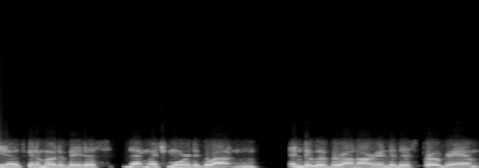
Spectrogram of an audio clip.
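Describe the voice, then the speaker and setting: Very fast pace against a quiet background. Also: man. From United States. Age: 40s. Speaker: racing driver and team owner; podcast guest. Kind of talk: casual interview. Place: home room. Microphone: earbuds.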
